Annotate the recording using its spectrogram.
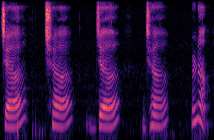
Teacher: तालु उच्चारण मतलब जब हमारी जीवा तालु के ऊपर जाकर के टच होती है, लगती है, तब ये स्वर हमारे मुंह से निकलते हैं, जो कि च, छ, ज, झ, ण। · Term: तालव्य व्यंजन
